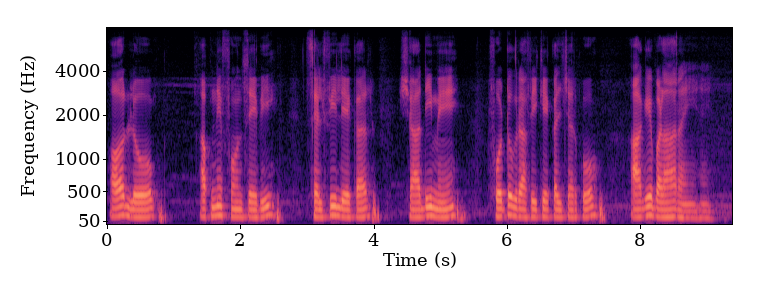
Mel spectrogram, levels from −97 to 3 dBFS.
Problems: background sounds at intervals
